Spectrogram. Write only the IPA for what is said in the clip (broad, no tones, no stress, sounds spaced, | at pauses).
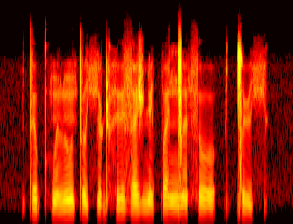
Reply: t ɵ kʷʰ ã ð ũ t o ç o ɖ h ɨ z ɐ ʒ ɳ i p ɐ ŋ͡ǀ ɐ̃ s o | ǀ ʉ ç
